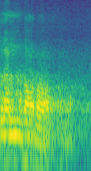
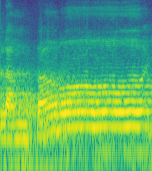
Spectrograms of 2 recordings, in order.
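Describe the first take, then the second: First: The vowel after the r is short. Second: The vowel after the r is drawn out long. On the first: The speaker calls it right. "tapi ro-nya tidak dibaca panjang" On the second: The speaker calls it wrong. "Jangan dibaca"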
